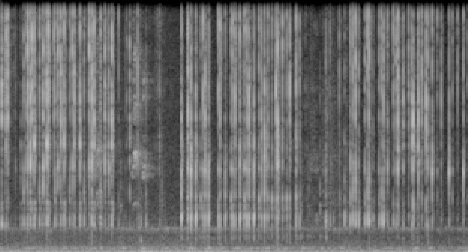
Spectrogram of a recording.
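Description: Long fingernails tap rapidly on the underside and white plastic top of a small white plastic-and-aluminum Magic Mouse held in the hands. The result is bursts of sharp, bright, dry clicks with almost no ring, pausing briefly between clusters. A faint steady tone and low hum run underneath.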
